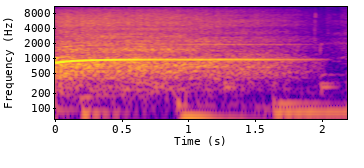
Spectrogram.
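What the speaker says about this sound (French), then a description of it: "vous pouvez pour cela tout à fait utiliser un séchoir." A hair dryer blows steadily to dry paint on a painted teddy bear, a close, loud whooshing hum that holds alone and tapers slightly near the end.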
